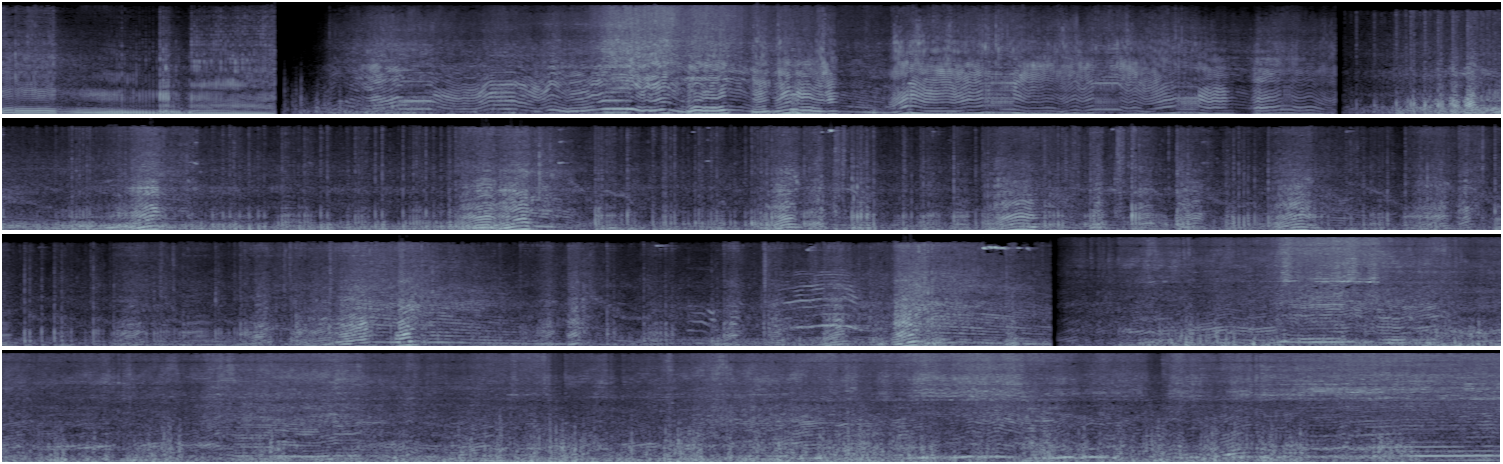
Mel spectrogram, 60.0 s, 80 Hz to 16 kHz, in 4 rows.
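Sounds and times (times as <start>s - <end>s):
dirt bike engine revving: 0.0s - 59.9s
knocks and clatter: 6.0s - 37.8s.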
